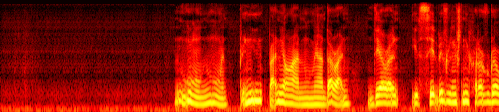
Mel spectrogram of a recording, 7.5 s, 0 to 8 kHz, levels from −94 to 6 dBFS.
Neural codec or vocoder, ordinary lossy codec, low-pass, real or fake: autoencoder, 22.05 kHz, a latent of 192 numbers a frame, VITS, trained on many speakers; none; 7.2 kHz; fake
